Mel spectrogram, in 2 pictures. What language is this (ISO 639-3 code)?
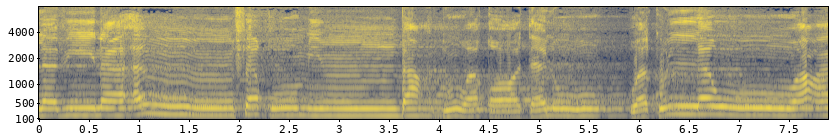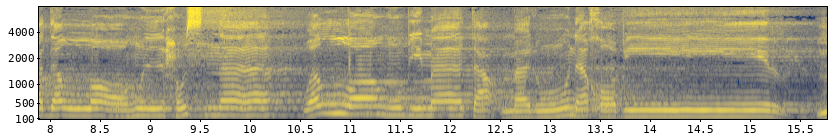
ara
